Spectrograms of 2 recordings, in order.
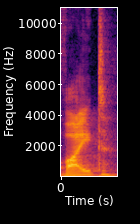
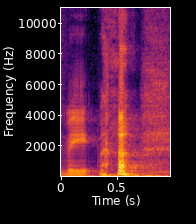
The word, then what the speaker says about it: Vite: I believe that's the pronunciation. I want to call it Vite, but I think it's Vite. And basically it's a modern bundler, essentially.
